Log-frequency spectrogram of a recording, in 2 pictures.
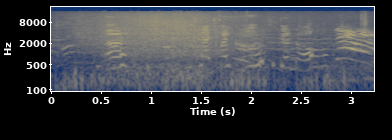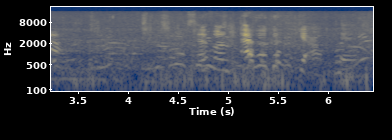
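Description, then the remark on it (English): Voices talk on a beach over a steady rushing wash of cold sea surf, with waves breaking and hissing up the shore in the background throughout. “Here we are, on the beach.”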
